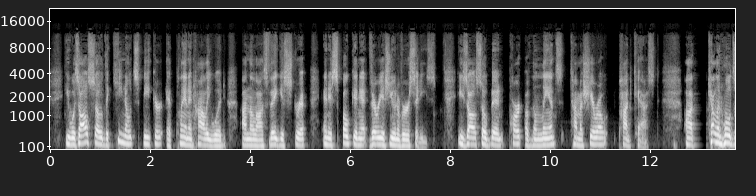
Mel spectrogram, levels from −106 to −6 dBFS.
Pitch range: 130-155 Hz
